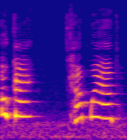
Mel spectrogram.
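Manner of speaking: high, falsely sweet; girl humoring her nosy sister; mock sweet. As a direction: play innocent and agreeable. Sister invites herself along.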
